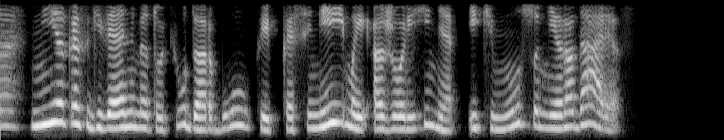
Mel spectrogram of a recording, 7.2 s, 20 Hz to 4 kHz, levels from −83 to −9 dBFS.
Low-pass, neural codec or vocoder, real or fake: 3.6 kHz; codec, 16 kHz, about 1 kbps, DyCAST, with the encoder's durations; fake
